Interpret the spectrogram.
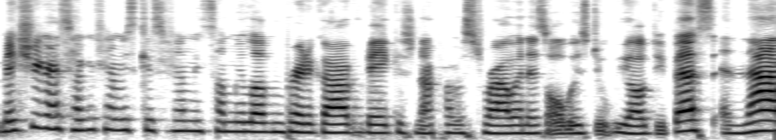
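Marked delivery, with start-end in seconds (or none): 0.0-3.2 very quiet, very fast, hushed, rushed rattle. Closing out to the audience while trying to leave, talking very fast. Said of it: "Why do you talk so fast?".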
